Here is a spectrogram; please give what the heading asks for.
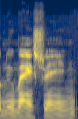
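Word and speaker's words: Nu Mainstream: Make sure you follow New Mainstream. That's spelled NU. Like new, like the kings and queens that you are.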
